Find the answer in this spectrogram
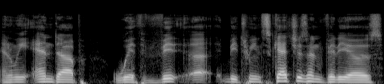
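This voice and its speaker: A man speaks slowly-ish, at a fairly slow pace, in a plain, everyday voice with ordinary pitch variation. The sound is dry and close, with no echo. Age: 30s. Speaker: actor and sketch comedy director. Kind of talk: casual chat. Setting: studio.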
